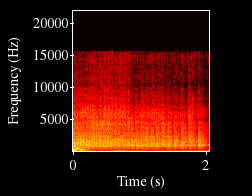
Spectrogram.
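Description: Spinning prize wheel, its pointer ticking rapidly against the pegs around the rim.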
